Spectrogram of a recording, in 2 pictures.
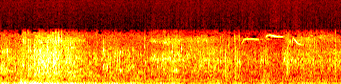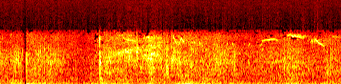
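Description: A plastic kayak moving on calm water: soft sloshing and lapping along the hull with a low rumble and a couple of light knocks. A short bird chirp sounds about four seconds in and again near the end.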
